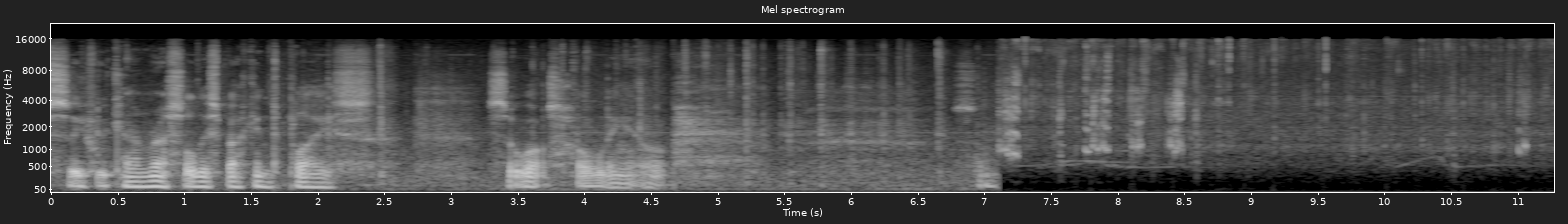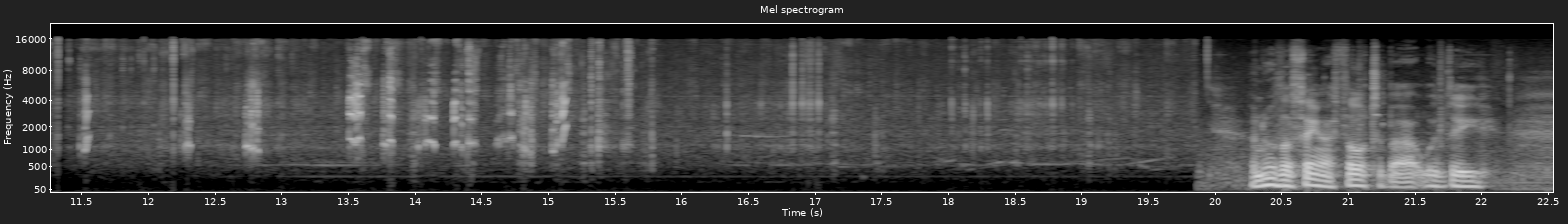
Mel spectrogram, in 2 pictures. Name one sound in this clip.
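Small plastic parts click and rattle as fingers handle them.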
